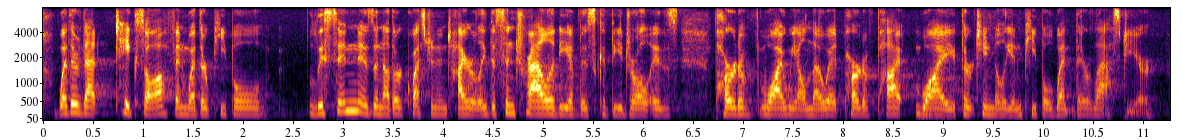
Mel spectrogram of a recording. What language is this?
English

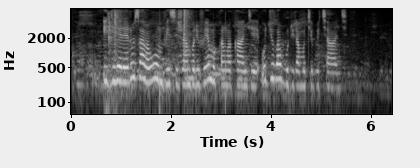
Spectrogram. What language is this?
Kinyarwanda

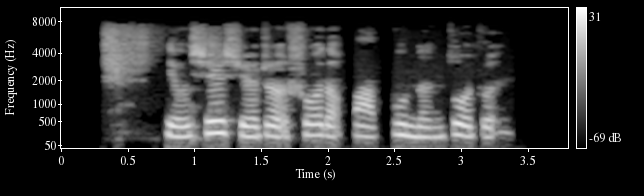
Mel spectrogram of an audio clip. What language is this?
Chinese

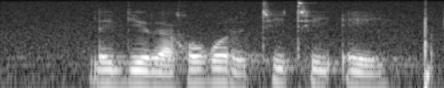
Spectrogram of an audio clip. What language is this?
Northern Sotho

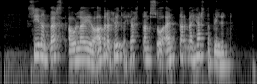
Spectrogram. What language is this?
Icelandic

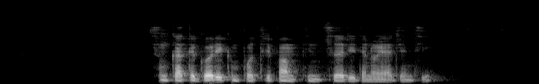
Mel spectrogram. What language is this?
Romanian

